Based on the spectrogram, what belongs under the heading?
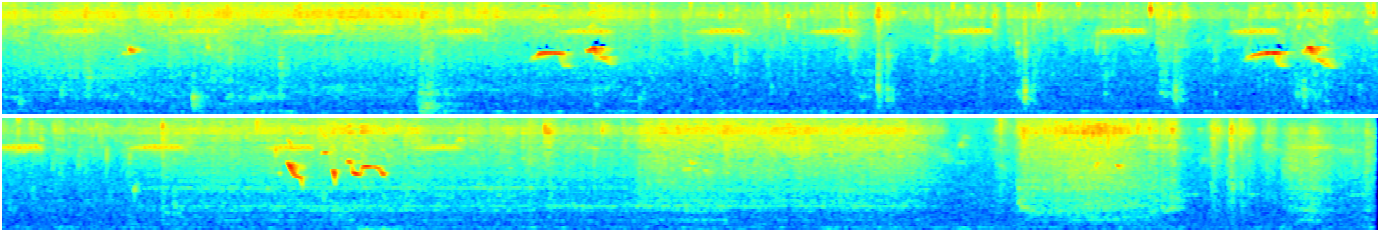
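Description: Birds calling: a short high chirp repeats about once a second throughout, and louder swooping calls come in three short clusters, about a fifth, half and two-thirds of the way through. Water from a kitchen tap runs and splashes faintly underneath, more strongly near the end, with a few small knocks of tubs against a steel sink.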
